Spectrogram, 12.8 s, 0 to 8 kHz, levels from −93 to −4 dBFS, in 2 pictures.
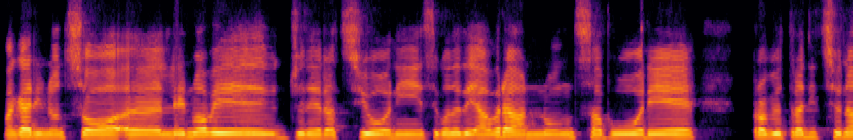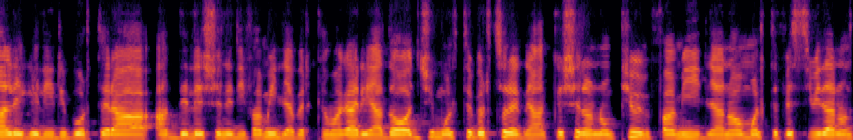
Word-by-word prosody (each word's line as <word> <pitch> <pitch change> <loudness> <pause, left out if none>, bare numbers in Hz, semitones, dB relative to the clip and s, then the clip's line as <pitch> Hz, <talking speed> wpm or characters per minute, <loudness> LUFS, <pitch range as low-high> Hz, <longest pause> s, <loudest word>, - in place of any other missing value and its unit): magari 215 0 +4
non 210 0 -3
so, 210 -1 0
uhm, 195 +1 +2
le 210 0 +1
nuove 220 -3 +3
generazioni, 205 -1 0
secondo 215 +2 0
te 215 -2 +2
avranno 205 -1 +1
un 205 +1 -4
sapore 205 0 0 0.4
proprio 210 -1 +3
tradizionale 220 0 +1
che 210 0 +1
li 210 +1 -6
riporterà 205 -2 0
a 205 0 -5
delle 205 +1 0
cene 205 -1 -3
di 200 0 -8
famiglia? 205 -2 -2
Perchè 190 +2 -9
magari 205 -1 0
ad 190 +2 -2
oggi 210 +2 +1
molte 210 +3 -3
persone 220 0 +2
neanche 195 +3 -4
ce 240 +2 -2
l'hanno 200 -2 -1
più 240 +4 -1
in 210 -2 -2
famiglia, 200 -1 -3
no, 200 +1 -3
molte 205 +2 -5
festività 210 +1 0
non 195 -3 -4
205 Hz, 180 wpm, -20 LUFS, 200-215 Hz, 0.4 s, magari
